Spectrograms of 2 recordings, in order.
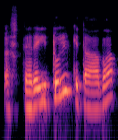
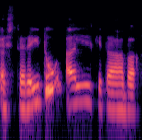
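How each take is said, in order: First: The words are joined and the alif is dropped. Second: The words are separated and the alif is pronounced. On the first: "by joining ashtaraytul kitaba, you can notice that I didn't pronounce the alif" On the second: "or I can say ashtaraytu al kitaba"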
